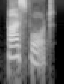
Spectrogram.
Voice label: "passport", Indian; Dictionary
